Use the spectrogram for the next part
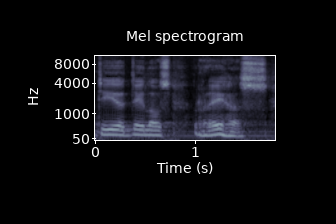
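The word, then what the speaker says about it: Día de los Reyes: In Spanish, it's pronounced something like Dia de los Reyes."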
